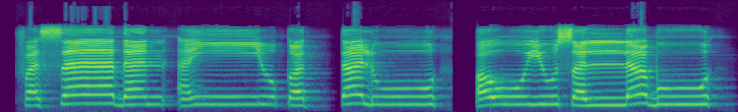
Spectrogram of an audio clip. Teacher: اور آگے دیکھیں أَن يُقَتَّلُوا، یہاں پہ واو مدہ بھی ہو رہا ہے، واو ساکن ہے، واو ساکن سے پہلے پیش ہے اور اس پر چھوٹی سی مد ہے، تو ہم یہاں 3 یا 4 حرکت کے برابر کھینچ کے پڑھیں گے۔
